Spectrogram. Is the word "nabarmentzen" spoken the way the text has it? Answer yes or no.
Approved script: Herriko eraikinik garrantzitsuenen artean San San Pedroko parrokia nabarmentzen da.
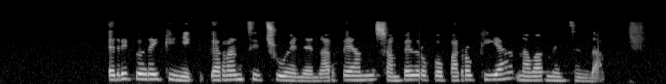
yes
